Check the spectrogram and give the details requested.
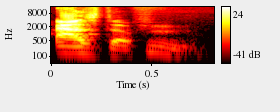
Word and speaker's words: ASDF: So, yeah, Asdif. Why does this now... Whatever. People also refer to it as ASDF, if you know it under that name. Yes, it's spelled ASDF.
